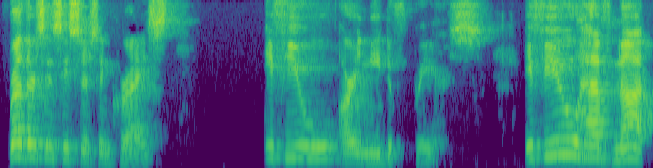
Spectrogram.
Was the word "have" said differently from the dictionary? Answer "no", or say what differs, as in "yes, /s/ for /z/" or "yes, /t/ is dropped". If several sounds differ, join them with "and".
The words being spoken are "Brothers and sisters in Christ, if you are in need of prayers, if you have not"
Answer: no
